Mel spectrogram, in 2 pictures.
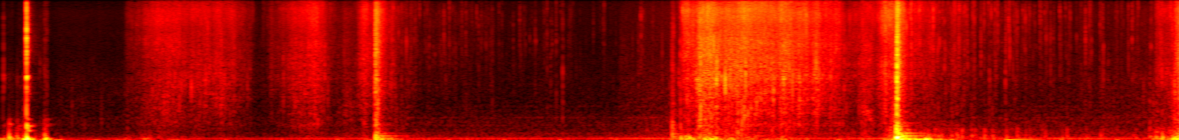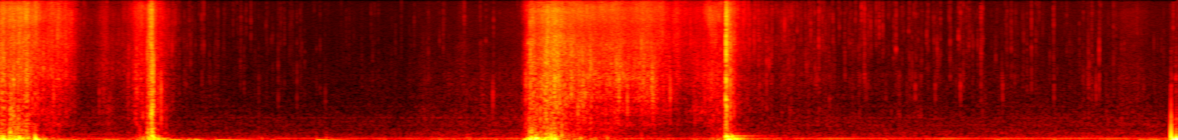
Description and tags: droping salami wrapped in paper
Droping salami wrapped in plastic like paper.
drop, fall, plastic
